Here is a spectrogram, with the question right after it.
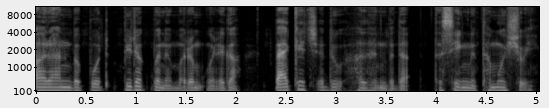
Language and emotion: Manipuri, sad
